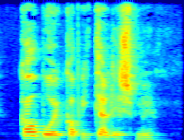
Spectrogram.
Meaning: cowboy capitalism, a form of capitalism that is considered to promote irresponsible risk and greed
- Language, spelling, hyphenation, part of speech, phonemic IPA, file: Dutch, cowboykapitalisme, cow‧boy‧ka‧pi‧ta‧lis‧me, noun, /ˈkɑu̯.bɔi̯.kaː.pi.taːˈlɪs.mə/, Nl-cowboykapitalisme.ogg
